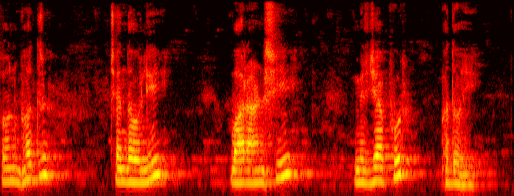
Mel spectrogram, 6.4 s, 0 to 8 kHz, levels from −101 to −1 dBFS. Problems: constant background noise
